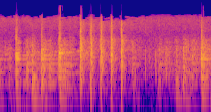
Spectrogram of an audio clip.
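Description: A rapid run of sharp bangs, about ten a second for under a second, over loud festive music with drums.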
